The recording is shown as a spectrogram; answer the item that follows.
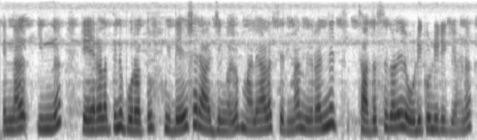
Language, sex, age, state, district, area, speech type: Malayalam, female, 18-30, Kerala, Kollam, rural, spontaneous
